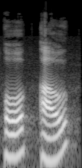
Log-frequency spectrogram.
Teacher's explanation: ओष्ठ plus कंठ, जो दोनों से बोले जाते हैं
